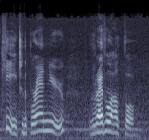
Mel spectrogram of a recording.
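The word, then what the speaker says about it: Revuelto: I've got the key to the brand new Revo Alto. That's kind of how you say it, but not really. You're meant to roll the R, but I can't roll R's.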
